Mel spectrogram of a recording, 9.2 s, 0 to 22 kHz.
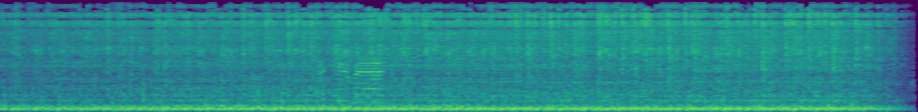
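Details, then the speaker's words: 1973 Camaro barn find, first run after fixing carburettor leaks, with a slight transmission cooler line drip: a steady, even V8 rumble with a strong low beat and no knocks or misses. Normal running. "Sounds like it was running pretty decent."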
